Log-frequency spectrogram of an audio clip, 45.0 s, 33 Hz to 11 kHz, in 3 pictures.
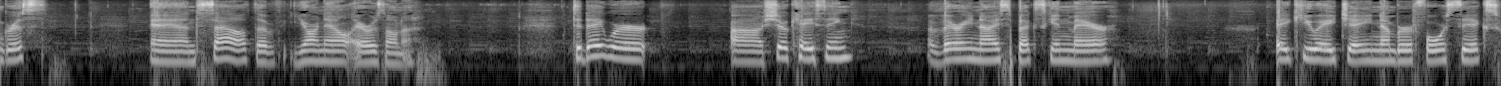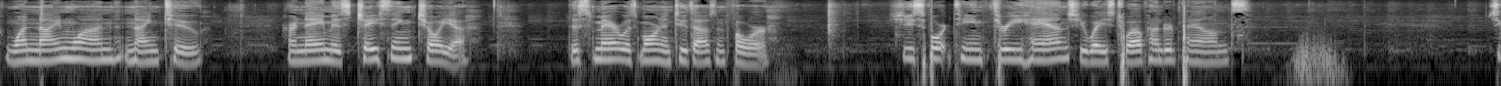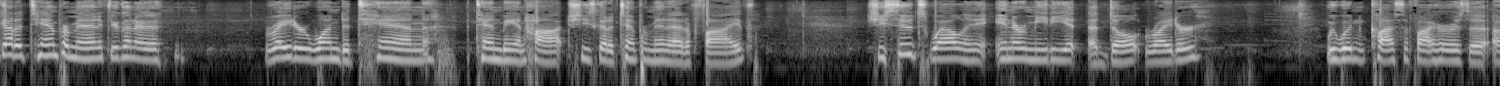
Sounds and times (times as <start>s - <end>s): Speech: 0.0s - 0.5s, 1.5s - 4.3s, 5.7s - 6.5s, 7.3s - 8.6s, 9.3s - 11.2s, 12.8s - 17.1s, 17.9s - 19.8s, 20.7s - 22.8s, 23.9s - 27.6s, 29.9s - 31.9s, 32.7s - 37.6s, 38.7s - 42.1s, 43.3s - 45.0s
Music: 0.0s - 45.0s.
